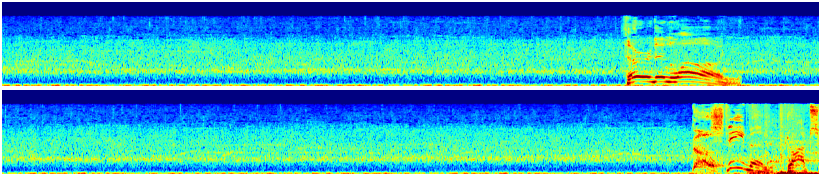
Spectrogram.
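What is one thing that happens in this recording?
A stadium crowd murmurs and cheers steadily in the background.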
